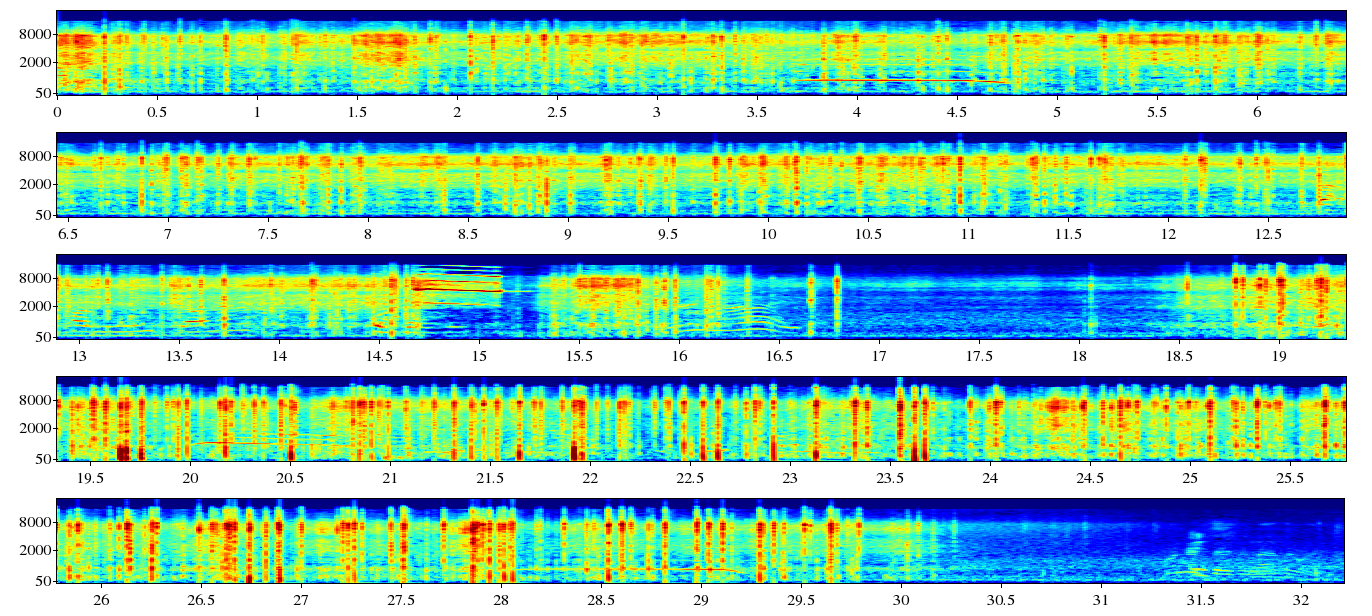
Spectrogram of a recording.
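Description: Ground fountain fireworks spraying sparks: a steady hiss with crackling, and a short high whistle about halfway through. After a brief lull the fountain goes on again with dense, rapid crackling.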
